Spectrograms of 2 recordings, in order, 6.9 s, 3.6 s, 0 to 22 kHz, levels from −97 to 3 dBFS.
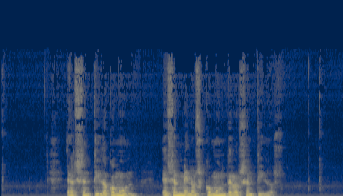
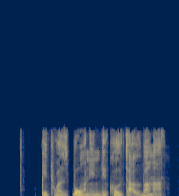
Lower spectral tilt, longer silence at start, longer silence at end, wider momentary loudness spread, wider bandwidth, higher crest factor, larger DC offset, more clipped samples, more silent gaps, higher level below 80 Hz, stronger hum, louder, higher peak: first, -7.5 dB/octave vs -4 dB/octave; first, 1.35 s vs 0.4 s; first, 1.4 s vs 0.3 s; first, 14 LU vs 9 LU; first, 15.5 kHz vs 8 kHz; about the same, 18 dB vs 22 dB; neither; neither; second, none vs 0.51-0.83 s, 1.40-1.44 s; about the same, -64 dBFS vs -60 dBFS; neither; about the same, -24 LUFS vs -26 LUFS; about the same, -8 dBFS vs -6 dBFS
